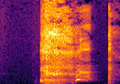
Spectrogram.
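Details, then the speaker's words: A sick girl with a cough and a hoarse, lost voice gives a harsh, drawn-out cough with a brief second burst, then a short final cough. "Я не дрыхну, потому что я кашляю сейчас."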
